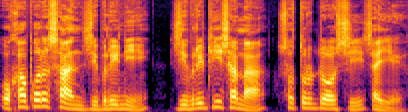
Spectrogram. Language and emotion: Bodo, neutral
